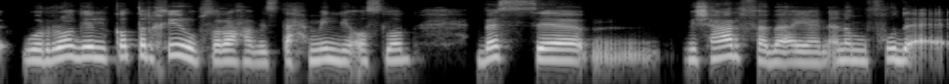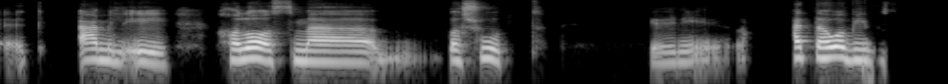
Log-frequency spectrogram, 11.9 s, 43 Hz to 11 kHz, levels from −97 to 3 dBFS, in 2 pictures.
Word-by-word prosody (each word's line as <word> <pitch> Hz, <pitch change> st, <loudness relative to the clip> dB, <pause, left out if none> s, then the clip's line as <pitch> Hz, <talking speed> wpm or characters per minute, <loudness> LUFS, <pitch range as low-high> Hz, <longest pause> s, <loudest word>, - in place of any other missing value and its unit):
والراجل 240 Hz, +4 st, +2 dB
كتر 265 Hz, +3 st, 0 dB
خيره 290 Hz, -4 st, +2 dB
بصراحة 195 Hz, -1 st, -2 dB
بيستحملني 200 Hz, +3 st, -5 dB
أصلًا، 210 Hz, +1 st, -5 dB, 0.4 s
بس 245 Hz, +1 st, -1 dB, 0.9 s
مش 215 Hz, +2 st, -6 dB
عارفة 260 Hz, -4 st, 0 dB
بقى 185 Hz, -1 st, -1 dB
يعني، 180 Hz, -1 st, -6 dB
أنا 210 Hz, -, -4 dB
المفروض 205 Hz, +2 st, -3 dB
آآ، 345 Hz, -1 st, -5 dB, 0.5 s
أعمل 210 Hz, -4 st, +1 dB
إيه، 175 Hz, -4 st, -2 dB, 0.3 s
خلاص 210 Hz, -2 st, +5 dB
ما 190 Hz, -2 st, +2 dB, 0.5 s
باشوط 210 Hz, 0 st, -4 dB, 0.6 s
يعني، 185 Hz, +8 st, -10 dB, 0.4 s
حتى 245 Hz, 0 st, +4 dB
هو 250 Hz, +1 st, +10 dB
بيبص 215 Hz, -3 st, -2 dB
لي. -, -, -54 dB
210 Hz, 120 wpm, -21 LUFS, 195-245 Hz, 0.9 s, هو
